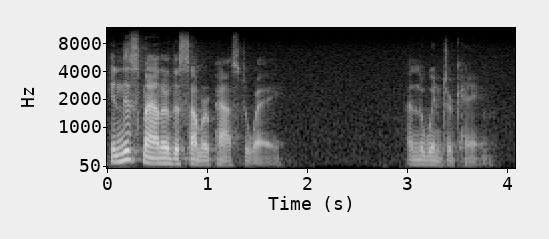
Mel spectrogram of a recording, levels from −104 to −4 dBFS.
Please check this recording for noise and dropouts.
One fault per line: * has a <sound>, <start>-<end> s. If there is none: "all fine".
all fine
